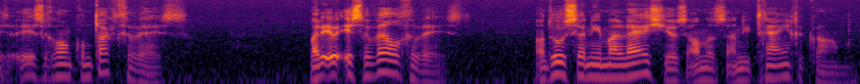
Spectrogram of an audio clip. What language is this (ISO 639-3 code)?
nld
